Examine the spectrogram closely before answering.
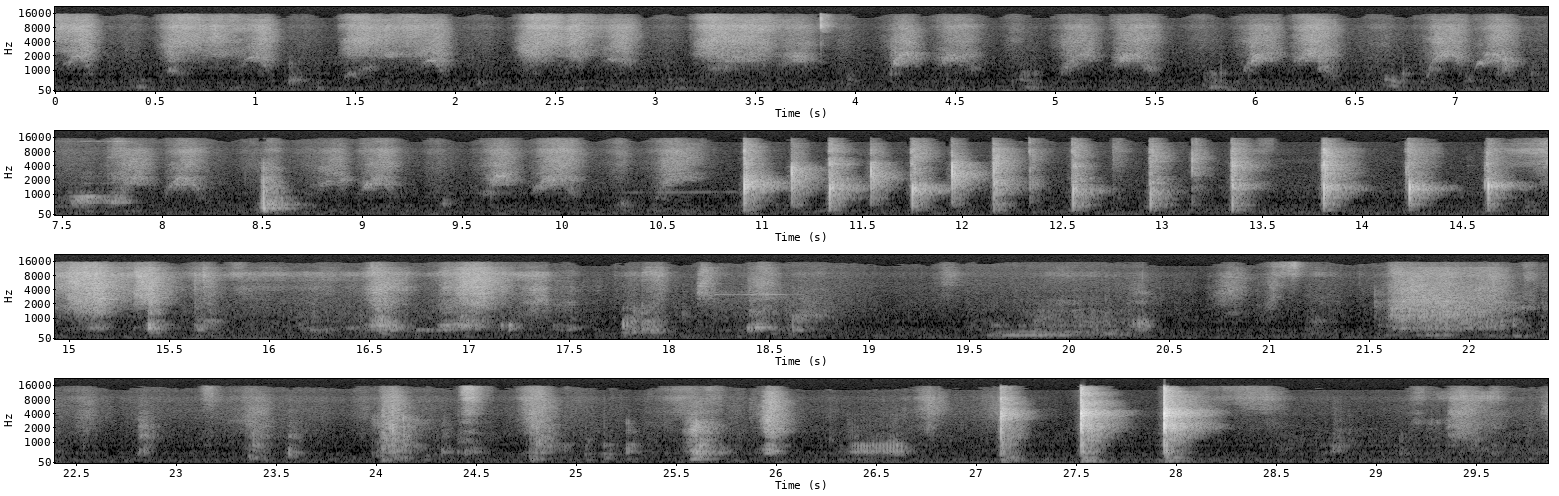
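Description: Hands rub and pat briskly against cloth.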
